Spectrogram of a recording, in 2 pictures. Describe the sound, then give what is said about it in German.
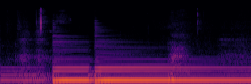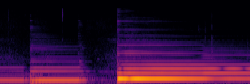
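Guitar strings ring out one at a time as the guitar is tuned with an electronic tuner: several plucked, sustained notes, each fading before the next, with the final string pitched higher and struck hardest. “Seid ihr live dabei, wie man eine Gitarre stimmt? Für die bildliche Vorstellung, ich habe ein Stimmgerät vor mir liegen.”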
